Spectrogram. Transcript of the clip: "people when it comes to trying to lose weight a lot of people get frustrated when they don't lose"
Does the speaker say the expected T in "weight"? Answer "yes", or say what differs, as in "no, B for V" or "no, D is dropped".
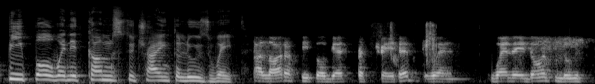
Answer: yes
